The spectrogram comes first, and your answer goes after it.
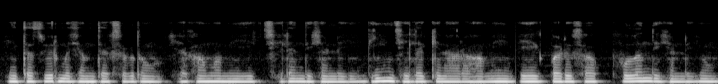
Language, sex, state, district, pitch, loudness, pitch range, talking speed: Hindi, male, Uttarakhand, Tehri Garhwal, 130 Hz, -14 LUFS, 130-135 Hz, 210 wpm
